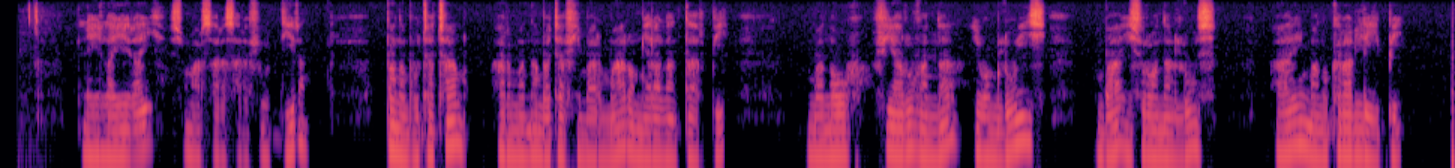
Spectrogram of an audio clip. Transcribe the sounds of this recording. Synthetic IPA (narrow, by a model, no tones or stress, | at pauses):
lelajiɾajsimaɾuz̥aɾəz̥aɾəfiud̪̥iɾanə̥ | panambuʈ͡ʂaʈ͡ʂanu̥ | aɾimanambaʈ͡ʂəv̥imaɾumaɾaminialalanit̪aɾib̥e | manowfiaɾuvana | ewamiluiz̥i̥ | mbaisiroananluzə̥ | aɾimanokɾaɾileib̥e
